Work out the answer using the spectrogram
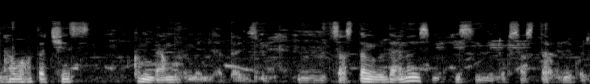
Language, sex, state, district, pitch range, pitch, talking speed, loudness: Hindi, male, Uttar Pradesh, Deoria, 110-150 Hz, 125 Hz, 225 wpm, -21 LUFS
